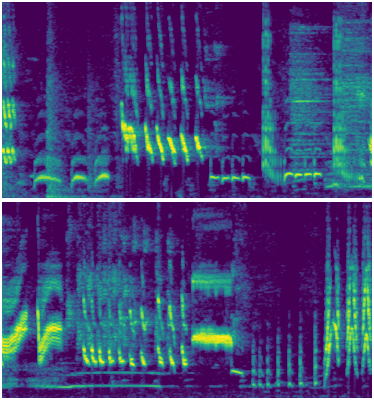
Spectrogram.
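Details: Varied song of an Asian pied starling, described as lively with abundant fill-ins: low looping whistles, scratchy high chatter, a long thin flat whistle, rattles, and a closing rapid series of sharp chirps.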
